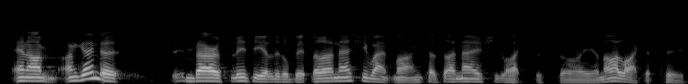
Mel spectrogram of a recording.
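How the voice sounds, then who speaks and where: A man preaching a sermon as a Baptist minister, speaking with warm pastoral emphasis. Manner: lively, swinging pitch with warm pastoral emphasis. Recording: dull lo-fi sound.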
